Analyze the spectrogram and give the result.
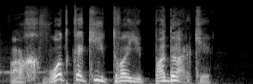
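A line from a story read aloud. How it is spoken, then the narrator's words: Offended shout. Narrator (Russian): обиженно крикнул Карло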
